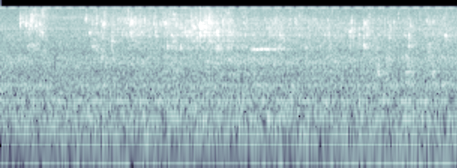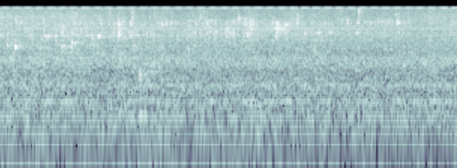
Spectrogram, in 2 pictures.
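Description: Descaling solution sloshing and splashing in a small glass coffee carafe.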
